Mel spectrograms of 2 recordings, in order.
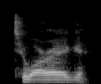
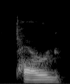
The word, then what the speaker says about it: Touareg: Well, you can pronounce it Touareg, or, you know, if you're from the American South, Targ.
